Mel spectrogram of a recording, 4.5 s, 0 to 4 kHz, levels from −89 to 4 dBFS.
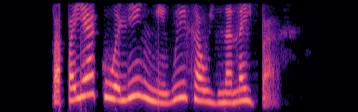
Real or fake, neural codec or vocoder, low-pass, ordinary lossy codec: fake; vocoder, 44.1 kHz, 80 mel bands, Vocos; 3.6 kHz; AAC, 24 kbps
